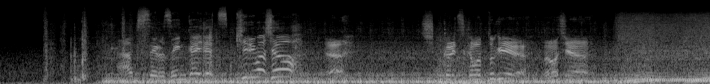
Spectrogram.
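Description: A snowmobile engine starts and idles with a low rumble.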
